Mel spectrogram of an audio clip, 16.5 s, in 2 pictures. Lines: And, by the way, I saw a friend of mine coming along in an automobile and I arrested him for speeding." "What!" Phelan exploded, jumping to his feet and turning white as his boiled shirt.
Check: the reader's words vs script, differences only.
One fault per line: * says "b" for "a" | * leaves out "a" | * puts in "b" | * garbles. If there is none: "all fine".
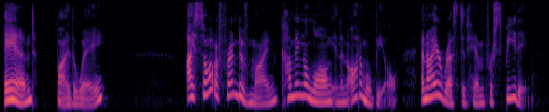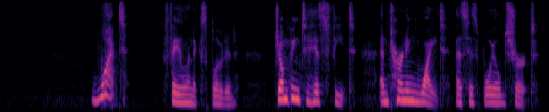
all fine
